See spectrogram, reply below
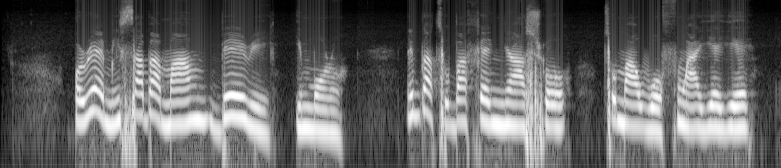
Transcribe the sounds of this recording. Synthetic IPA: o˨ɾi˦ɛ˦˨mĩ˨˦sa˦ba˦˨mãː˨˦n̩˦be˦˨ɾe˨ | i˨mɔ̃˨ɾ̃ɔ̃˨ | nĩ˦ɡ͡ba˦˨ti˨o˦ba˦fɛ˦ɲã˧a˧ʃɔ˧ | tʰo˦mãː˦˧˦wɔ˦˨fũ˦a˧jɛ˦jɛ˦

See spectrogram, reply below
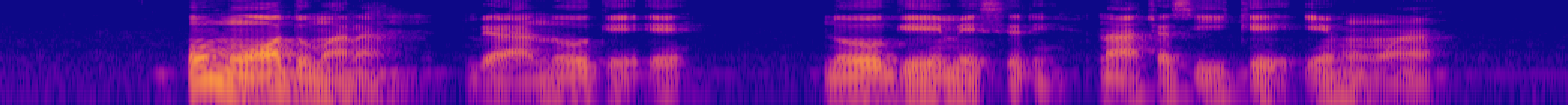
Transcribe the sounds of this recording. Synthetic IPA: ʊ˦mʊ˨ɔ˦dʊ˨ma˨ɾa̰˨ | ba˨ɾa˨n˦˨˦ | no˦ɡe˨e˦me˨si˨ɾi˨ | na˦˨a˨t͡ʃɔ˦si˦i˦ke˦ɪ˦ɦʊ˨ŋʷaː˦ɦʊ˨

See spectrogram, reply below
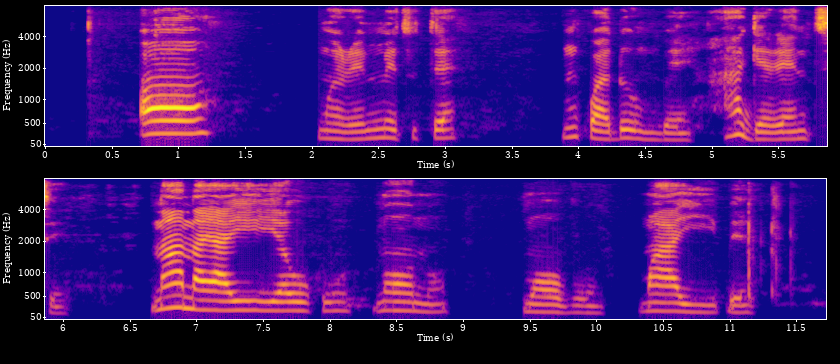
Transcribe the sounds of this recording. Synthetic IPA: ɔ˦ | ŋʷe˨ɾe˨m̩˦me˦tu˦te˦ | ŋ̩˦kʷa˨do˦˨ŋ͡m̩˨ɡ͡be˨ | ha˦ɡe˨ɾe˨n̩˦tɪ˨ | na˦na˨ja˦ɣɪ˦ja˦o˦kʷu˦nɔ˦nʊ˦ | mɔ˨bʊ˨ | ma˦jɪ˦i˦k͡pe˦

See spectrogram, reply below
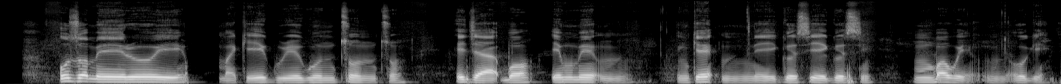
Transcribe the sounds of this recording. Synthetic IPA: ʊ˦zɔ˦me˨ɾo˦je˦ | ma˨ke˨e˦ɡʷu˨ɾe˦ɡʷu˦n̩˦tʰʊ˦n̩˨tʊ˦ | e˦d͡ʒa˨a˨k͡pɔ˦ | e˦mu˦me˦˨ | ŋ̩˨ke˦m̩˨ne˨e˨ɡo˦si˦e˨ɡo˦si˦ | ŋ͡m̩˦ɡ͡ba˦we˨o˦ɡe˨

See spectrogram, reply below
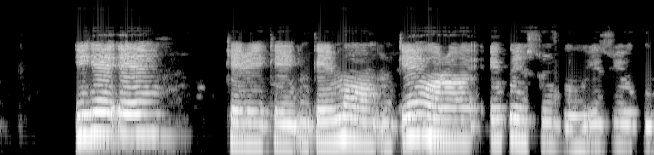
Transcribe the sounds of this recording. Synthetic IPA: i˦ɦe˦e˦ | t͡ʃe˨ɾe˨ke˨ŋ̩˨ke˨˦mɔ˦ŋ̩˨ke˦ɦɔ˨ɾɔ˦e˦kʷe˦n̩˨su˦bo˨e˦zi˦o˦kʷu˦

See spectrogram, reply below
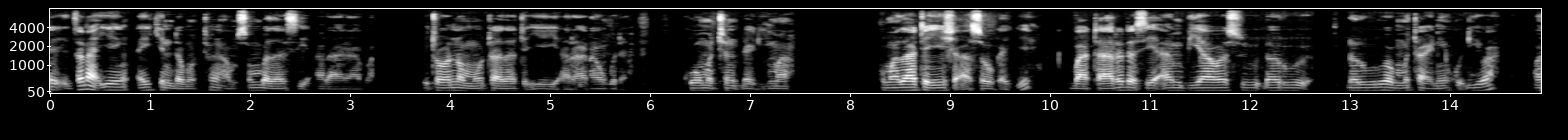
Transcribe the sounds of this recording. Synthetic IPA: tɐ˦naː˨ʔɪ˦ja˨jɪ˦ŋʔa˦jkʲɪ˨nda˨mʊ˨tʊ˦˨ŋha˨msɪ˦mba˨zaː˦su˨ji˦ʔa˨ɽaː˦naː˦ba˦ʔ | ʔɪ˦ta˦wɐ˦nːɐ˨mːoː˦taː˨zaː˦ta˨ʔɪ˦ja˨ji˦ʔa̰˨ɽaː˦naː˦ɡʷʊ˦daː˦ | kʷoː˦mʊ˨tʰʊ˦˨nɗɐ˨ɽiː˦maː˦ | kʷʊ˦ma˦zaː˦ta˨ji˦ʃi˨ʔa̰˨sa˨wkʼɐ˨kʲʼeː˦ | baː˨taː˨ɽe˦da˨seː˦ʔa˦mbɪ˦jaː˦wɐ˦su˦ | ɗɐ˦ɽuː˦ɽʊ˦wɐ˨mːʊ˦taː˨neː˦kʷʊ˦ɗiː˦ba˦ʔ | wɐ˦

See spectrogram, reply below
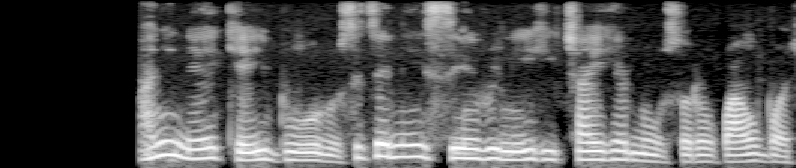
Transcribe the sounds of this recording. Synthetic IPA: a˨ɲɪ˦ne˨e˦kʰe˨i˦bu˦o˦ɾu˨si˦te˦ni˦si˦n̩˦ɾi˦ni˦ɦi˦t͡ʃa˦i˦ɦe˦nʊ˨so˨ɾo˨kʷa˨ʊ˦bɔ˨t͡ʃ

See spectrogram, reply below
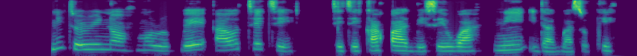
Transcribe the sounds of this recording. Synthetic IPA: nĩ˦to˧ɾi˦nãː˦˨mo˧ɾo˨k͡pe˨˦a˧o˦te˦˨tʰe˨ | te˨te˨ka˨˦k͡pa˦˨ɡ͡be˨se˧wa˧ | nĩ˦i˦˨da˨ɡ͡ba˨so˨ke˦˨

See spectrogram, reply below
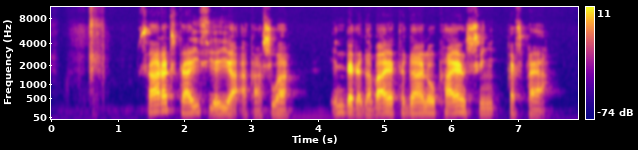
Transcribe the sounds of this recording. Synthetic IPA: saː˦ɾɐ˦tta˦ji˦sɪ˨jɐ˦jːa̰ː˨ʔa̰˨kaː˨sʊ˦waː˦ | ʔɪ˦nda˨dɐ˨ɡa˨baː˦ja˦ta˦ɡaː˦noː˦kʰaː˦jɐ˦nsʊ˦ɲʔɛ˦spɐ˦ja̰ː˨

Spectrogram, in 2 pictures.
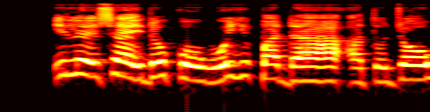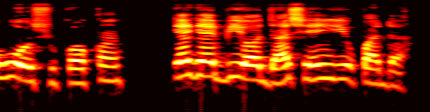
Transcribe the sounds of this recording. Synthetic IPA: i˧le˦i˦˧˨ʃɛ˦˨i˨do˦ko˧˨wo˨˦ji˦k͡pa˧da˨a˨to˨d͡ʒɔ˧o˧wo˦o˦˨ʃu˨kɔ˨kã˧ | ɡɛ˦ɡɛ˦bi˦ɔ˧d͡ʒa˨˦ʃe˧n̩˦ji˦˨k͡pa˧da˨

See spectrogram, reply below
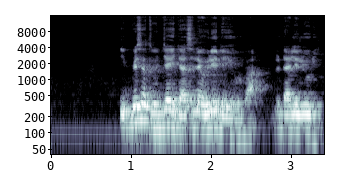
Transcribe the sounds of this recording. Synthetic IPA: i˨ɡ͡be˨˦s̬ɛ˦to˨˦d͡ʒɛ˦i˦˨da˨˦si˨˦lɛ˦˨o˧˦e˦˨de˨o˨ɾu˨ba˨˦lo˦da˧˦le˦lo˦ɾi˦˨

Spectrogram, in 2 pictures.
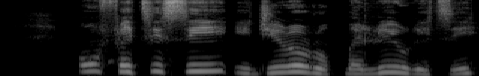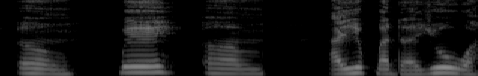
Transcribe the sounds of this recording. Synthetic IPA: o˦fe˧ti˦si˦i˦˨d͡ʒi˨˦ɾo˦˨ɾo˨k͡pɛ˨lu˨˦i˦˨ɾe˨ti˨˦a˦˨m̩˨ | k͡pe˦ | a˦˨ | a˨je˦k͡pa˧da˨joː˦˨wa˦˨

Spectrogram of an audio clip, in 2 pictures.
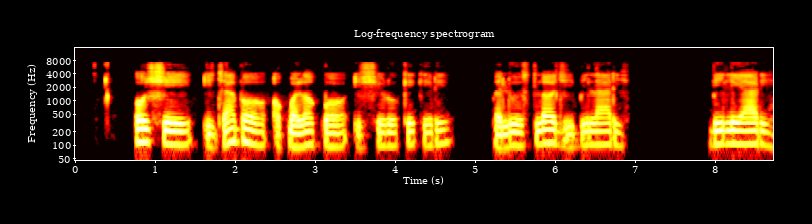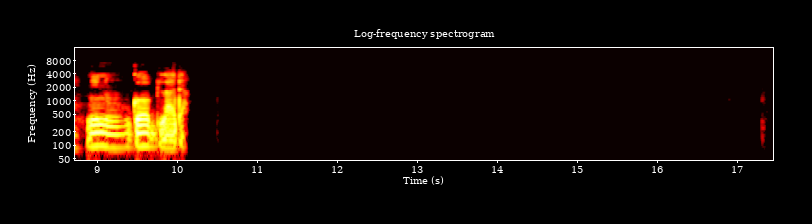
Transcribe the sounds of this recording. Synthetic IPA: o˦ʃe˧i˨d͡ʒa˨˦bɔ˦˨ɔ̰˨k͡pɔ˨lɔ˦k͡pɔ˧i˨ʃe˧ɾo˧ke˦ke˧˦ɾe˦ | k͡pɛ˨lu˦slɔ˦˨d͡ʒi˨bi˦la˦i˦˨ | bi˦li˦a˦ɾi˦˨nĩ˨˦nũ˧ɡɔ˦bla̰˦da˦˨

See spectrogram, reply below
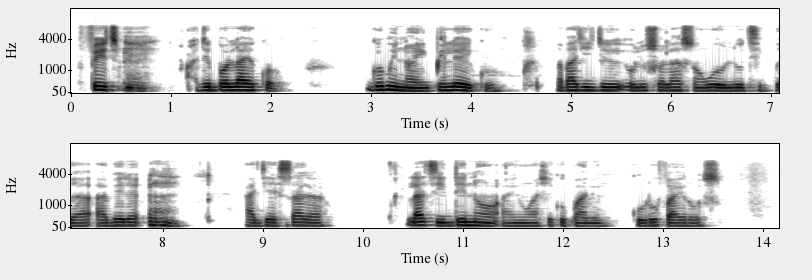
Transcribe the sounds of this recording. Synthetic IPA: fe˦˨t | a˨de˨˦bɔ˧la˦i˧kɔ˨ | ɡo˦mĩ˦˨nã˨ĩ˨k͡pĩ˦lɛ˦i˨ko˨˦ | ba˧ba˦d͡ʒi˦d͡ʒe˦o˧lu˦ʃɔ˧la˦sɔ̃˧wo˦o˧lu˦ti˧ɡ͡ba˧a˧bɛ˦ɾɛ˦ | a˨d͡ʒɛ˧sa˦ɾa˧ | la˦ti˧de˦nãː˦˨a˨ĩ˨ũ˧a˧ʃe˧˦ku˦˨k͡pa˧nĩ˧ | ko˨ɾo˨˦fa˧i˦˧ɾɔ˦˨s

